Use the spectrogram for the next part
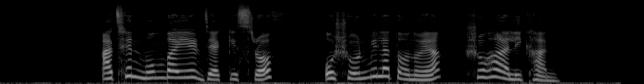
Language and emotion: Bengali, neutral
